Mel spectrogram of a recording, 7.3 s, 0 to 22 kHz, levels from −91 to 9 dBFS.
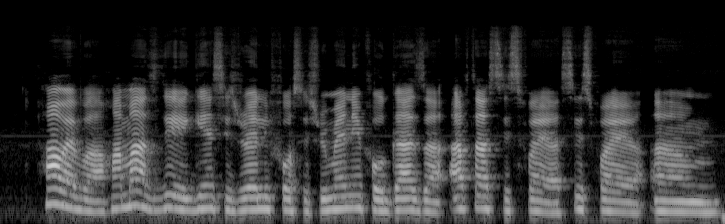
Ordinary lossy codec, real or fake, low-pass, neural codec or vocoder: none; real; 14.4 kHz; none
